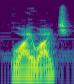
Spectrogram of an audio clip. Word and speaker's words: Wyatt: Derek James Y. White, essa é a pronúncia certa do sobrenome dele, mas eu prefiro falar Derek White só por costume mesmo, né?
